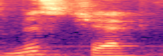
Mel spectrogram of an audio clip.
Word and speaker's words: misschk: A sociologist named Scott Long has written a user-written command called misschk, which I'll pronounce mischeck.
